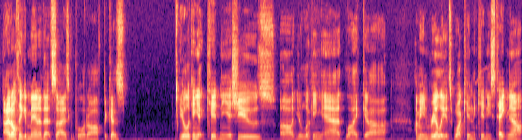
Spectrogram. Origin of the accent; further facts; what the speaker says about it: Oklahoma, United States; now in Kentucky, United States; I'm from Oklahoma, but I've been adopted by the state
